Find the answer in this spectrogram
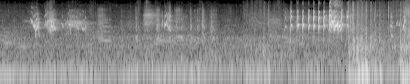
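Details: Budgerigar in a cage giving a few soft, high chirps, then a run of quick, evenly spaced chirps that builds to a loud, sharp burst near the end.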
